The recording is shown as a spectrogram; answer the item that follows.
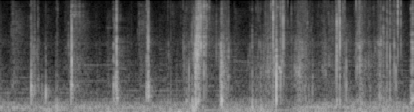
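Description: Soft pink fluffy slime being kneaded and squished by hand, giving irregular sticky pops and clicks, several a second, with a louder one about two seconds in.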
